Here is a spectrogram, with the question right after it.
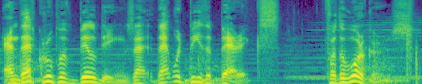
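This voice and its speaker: Smug, gravelly former officer, coyly probing. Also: male voice, mid-range voice, big pitch swings, unhurried, fairly bright tone, faint music behind. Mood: smug, nostalgic. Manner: coy, falsely casual, hesitant probing. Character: smug middle-aged German former Nazi officer posing as tourist. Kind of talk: radio drama acting.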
